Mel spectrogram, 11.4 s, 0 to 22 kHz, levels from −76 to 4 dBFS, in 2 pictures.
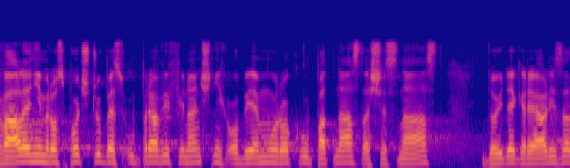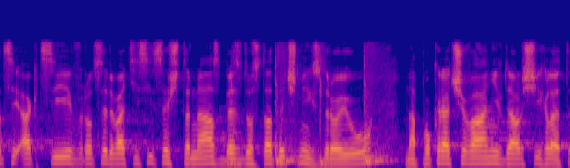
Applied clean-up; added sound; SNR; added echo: none; Bass drum / Snare drum; 13 dB; none.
